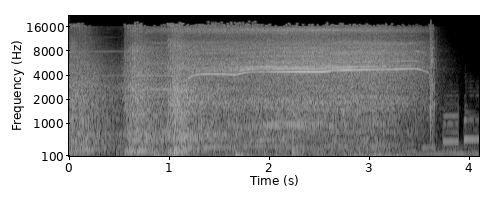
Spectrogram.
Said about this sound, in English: So there's two benches and a bookshelf happening. Everyone's using drills and drivers. They're working in small teams.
